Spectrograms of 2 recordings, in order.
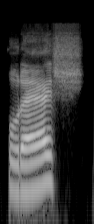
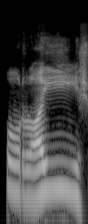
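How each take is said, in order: First: The 'ai' sound is said abruptly, not drawn out. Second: The 'ai' sound is drawn out softly and smoothly. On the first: The speaker calls it wrong. "ये बिल्कुल गलत है" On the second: The speaker calls it right. "होना चाहिए"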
